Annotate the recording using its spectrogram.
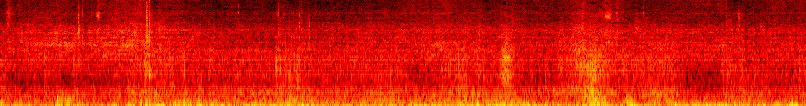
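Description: Wind buffeting a helmet-mounted action-camera microphone as a mountain bike rolls fast down a dirt jump trail, with tyre noise on dirt and scattered clicks and knocks from the bike.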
